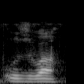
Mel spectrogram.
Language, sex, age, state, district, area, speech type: Marathi, male, 30-45, Maharashtra, Thane, urban, read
